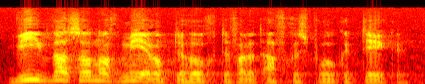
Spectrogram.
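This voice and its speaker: An actor playing a stern, impatient presiding judge in a radio play, formal and curt. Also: male voice, on the low side, sing-song, normal speed, fairly bright tone, breathy edge, exaggerated voice.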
